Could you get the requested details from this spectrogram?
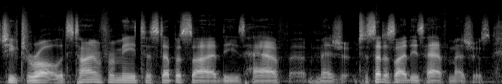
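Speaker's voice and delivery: ordinary delivery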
